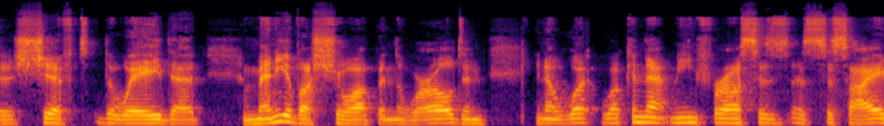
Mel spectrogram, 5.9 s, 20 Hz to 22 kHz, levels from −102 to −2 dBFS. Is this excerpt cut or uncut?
uncut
